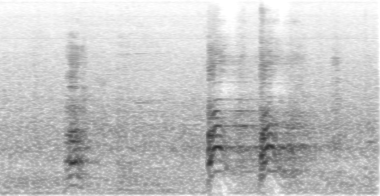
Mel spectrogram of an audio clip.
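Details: Gus, a Bernese Mountain Dog, settling into new surroundings, gives three short, sharp barks: one alone, then a close pair about half a second apart, with quiet room background between them.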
